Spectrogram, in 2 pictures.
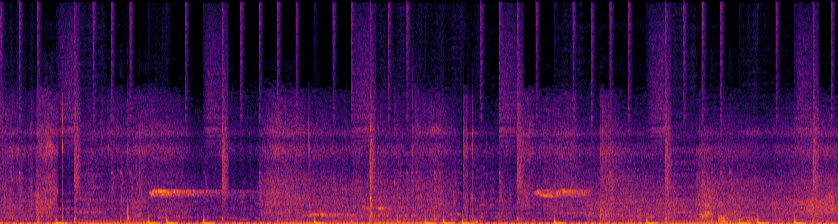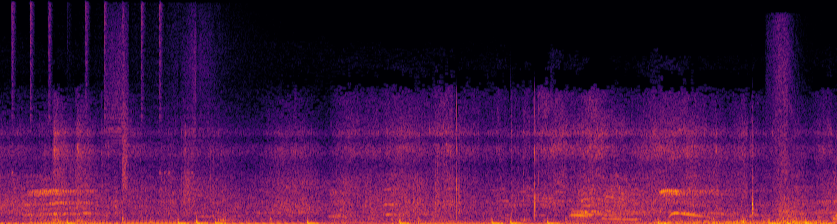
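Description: Ice hockey play close to the net: skate blades scraping the ice and frequent sharp clacks of sticks and puck, with players' shouts near the end, over background music.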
